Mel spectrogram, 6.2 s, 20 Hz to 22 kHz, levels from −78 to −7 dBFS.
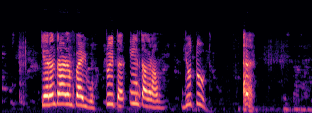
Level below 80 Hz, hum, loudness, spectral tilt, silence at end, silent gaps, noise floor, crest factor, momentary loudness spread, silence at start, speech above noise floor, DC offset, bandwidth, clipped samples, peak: -72 dBFS; none; -16 LUFS; -2.5 dB/octave; 1.2 s; none; -57 dBFS; 18 dB; 16 LU; 0.8 s; 42 dB; under 0.1%; 7.4 kHz; under 0.1%; -2 dBFS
